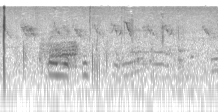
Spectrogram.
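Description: Backyard hens in a coop, one a small bantam near its chick, cluck in a short burst amid faint scattered peeps and rustling, with a brief voice nearby.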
